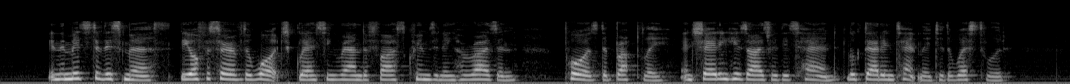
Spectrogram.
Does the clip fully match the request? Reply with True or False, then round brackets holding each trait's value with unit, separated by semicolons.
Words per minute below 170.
False (180 wpm)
